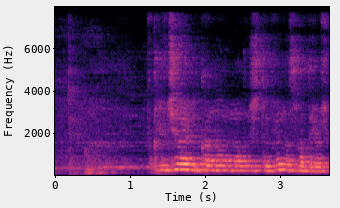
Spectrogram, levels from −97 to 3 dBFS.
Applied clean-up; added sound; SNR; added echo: none; none; none; reverberation time 0.9 s.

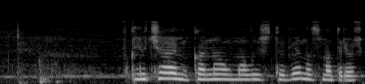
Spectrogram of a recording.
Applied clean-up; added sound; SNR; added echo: none; none; none; none.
